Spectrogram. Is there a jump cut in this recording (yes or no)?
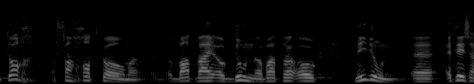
no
